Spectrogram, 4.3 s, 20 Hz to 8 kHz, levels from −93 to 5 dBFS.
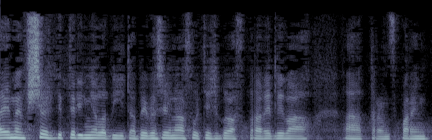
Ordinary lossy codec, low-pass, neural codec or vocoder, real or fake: MP3, 32 kbps; 7.2 kHz; codec, 16 kHz, 1 kbps, FunCodec, trained on Chinese and English, 50 frames a second; fake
